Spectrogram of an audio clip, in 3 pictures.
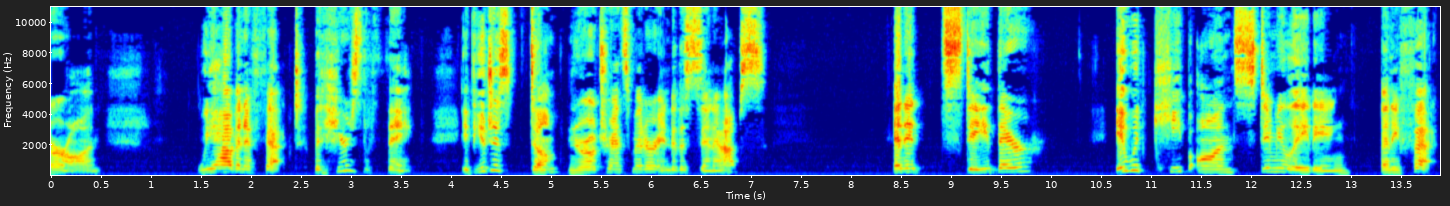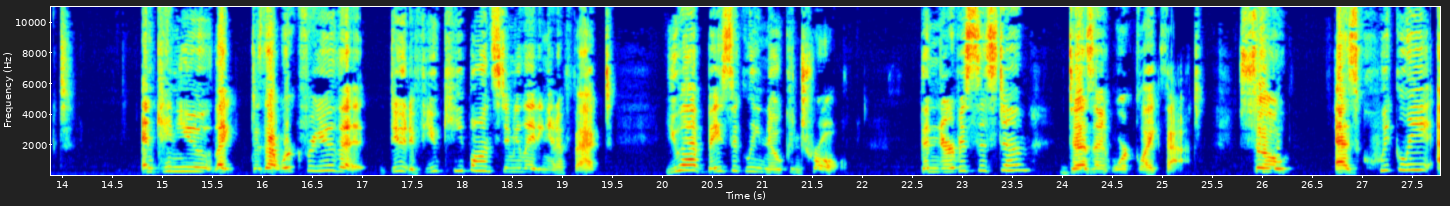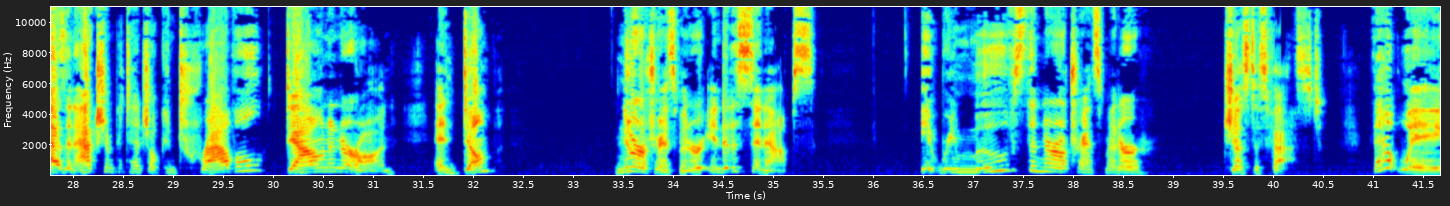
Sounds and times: Speech: 0.0s - 0.5s, 1.5s - 7.1s, 8.4s - 9.8s, 10.7s - 14.1s, 14.8s - 19.5s, 20.1s - 21.8s, 22.6s - 32.2s, 33.4s - 35.4s, 36.5s - 38.7s, 39.5s - 41.6s
Inside, small room: 0.0s - 41.6s.

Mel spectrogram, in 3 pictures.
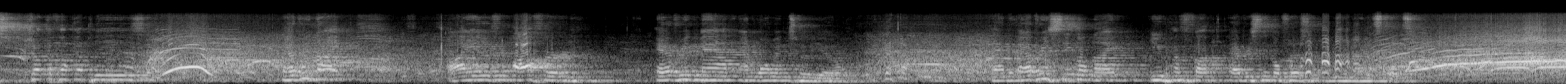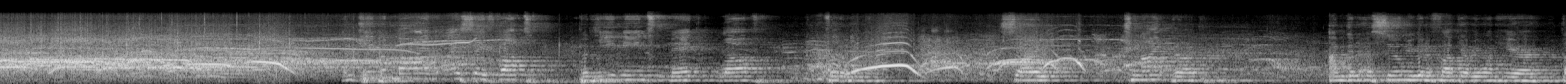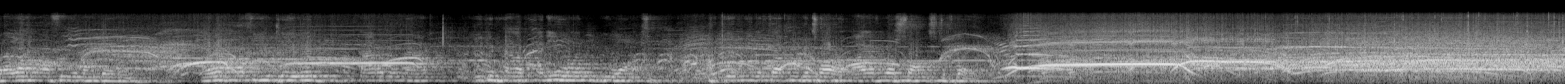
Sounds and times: Speech: 0.0s - 1.6s, 2.8s - 3.7s, 4.5s - 6.0s, 6.6s - 8.6s, 9.9s - 14.2s, 19.1s - 24.4s, 25.7s - 26.2s, 26.9s - 27.8s, 29.0s - 32.8s, 33.4s - 41.1s.

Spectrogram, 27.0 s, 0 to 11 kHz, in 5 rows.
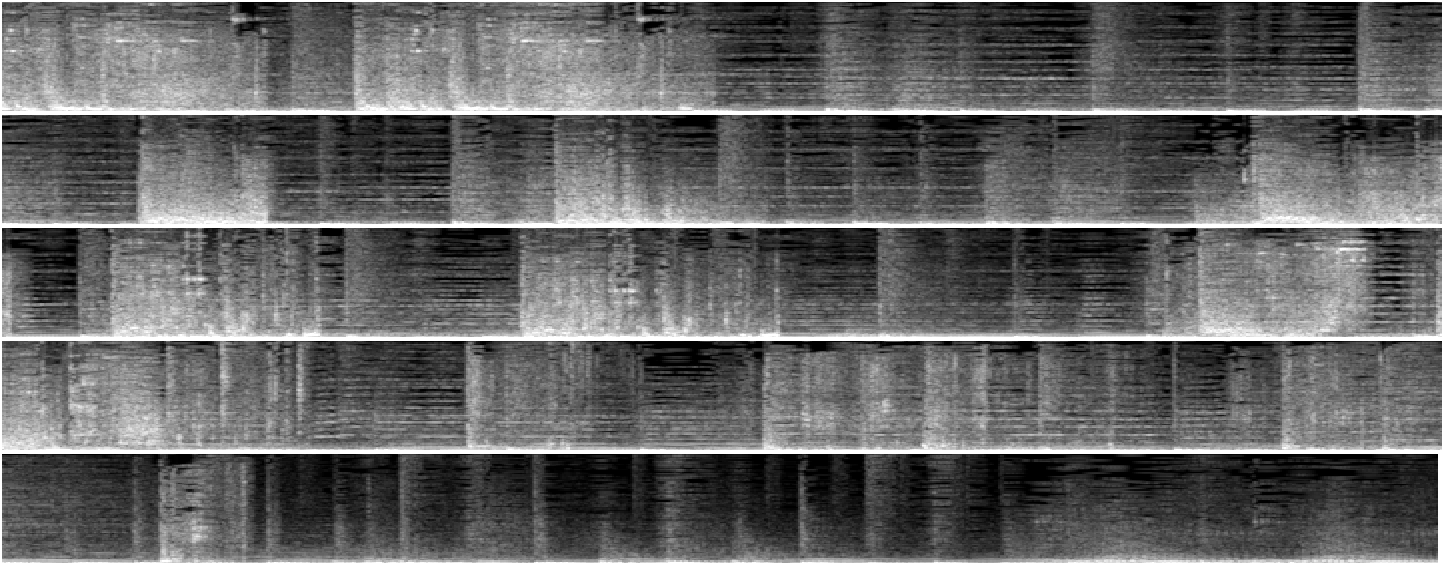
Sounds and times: Smash, crash: 0.0s - 2.8s, 5.9s - 6.5s, 7.4s - 8.3s, 9.9s - 13.8s, 15.2s - 21.6s, 22.2s - 22.6s
Music: 0.0s - 26.9s.

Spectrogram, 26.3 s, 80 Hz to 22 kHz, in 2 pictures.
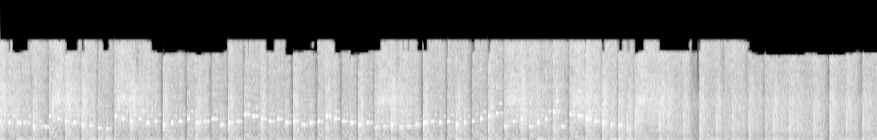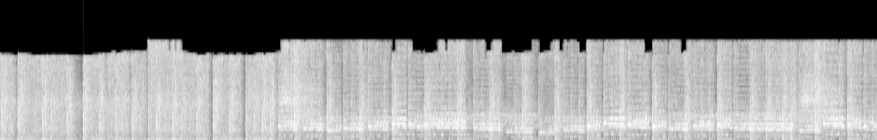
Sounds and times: Music: 0.0s - 26.3s.

